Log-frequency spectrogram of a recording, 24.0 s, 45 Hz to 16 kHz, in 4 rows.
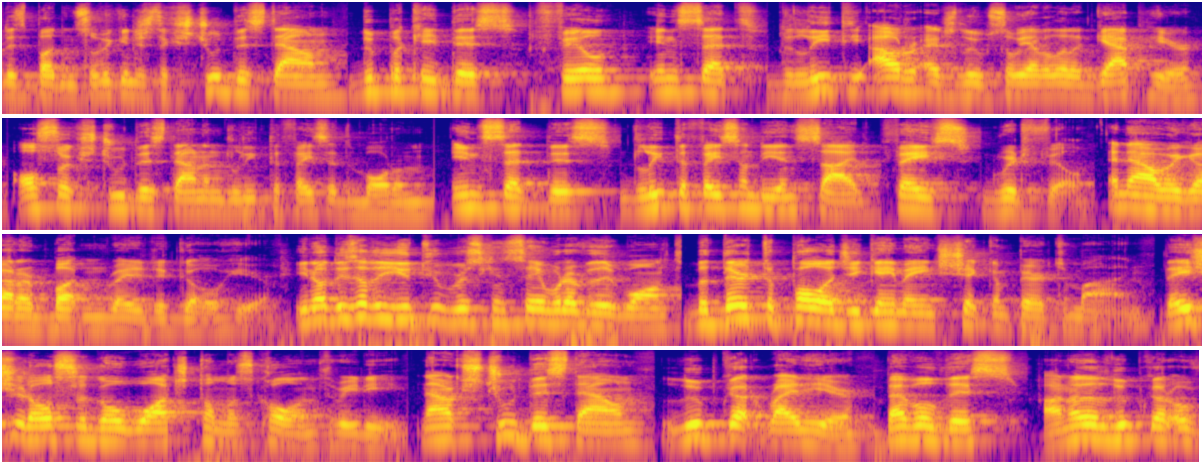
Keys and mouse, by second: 0.1 click, 0.4 g, 1.7-3.9 typing, 4.6 drag, 5.2 1, 5.4 alt+click, 5.9 middle click, 6.1 e, 7.1-9.4 typing, 9.6 alt+click, 10.3-10.9 drag, 11.4 middle click, 11.4 Tab, 11.6-12.2 middle drag, 12.3 Tab, 12.4 middle drag, 12.8 drag, 12.8 middle drag, 20.0 z, 20.1 e, 20.6 g, 21.2 ctrl+r, 22.3 ctrl+b, 22.3 2, 23.1 g.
